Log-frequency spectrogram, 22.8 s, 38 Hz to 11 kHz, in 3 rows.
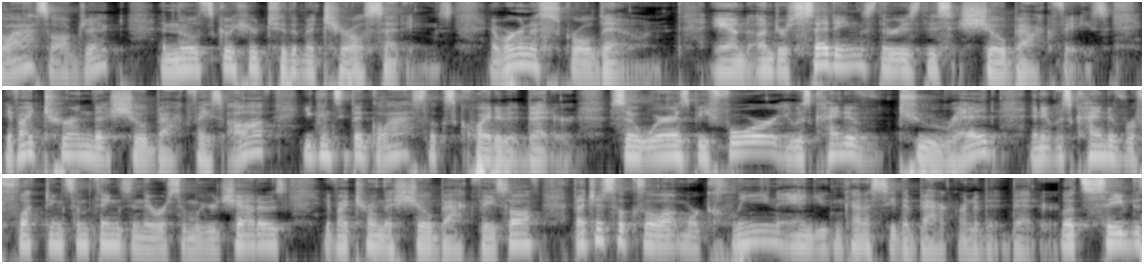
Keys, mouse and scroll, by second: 1.8 click, 2.8-3.1 scroll down 2, 4.0-5.5 scroll down 1, 6.5-8.9 scroll up 2, 7.6 click, 8.9-9.8 scroll down 1, 9.1-10.7 middle drag, 10.8-11.9 middle drag, 11.8-13.4 shift+drag, 12.3-13.4 shift+middle drag, 12.3-13.4 shift+scroll up 2, 13.5-14.3 scroll up 1, 13.9-14.3 middle drag, 14.6 shift+middle drag, 14.9-15.6 shift+middle drag, 15.7-16.6 scroll up 1, 15.7-16.8 middle drag, 16.6-17.7 scroll up 1, 17.9 click, 18.3-18.9 scroll down 2, 18.9-19.5 middle drag, 19.7-20.0 middle drag, 19.7-20.0 scroll down 2, 20.3-21.8 middle drag, 20.3-21.8 scroll up 2, 22.2 alt+Left, 22.2-22.8 ctrl+middle drag, 22.2-22.8 scroll down 1.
